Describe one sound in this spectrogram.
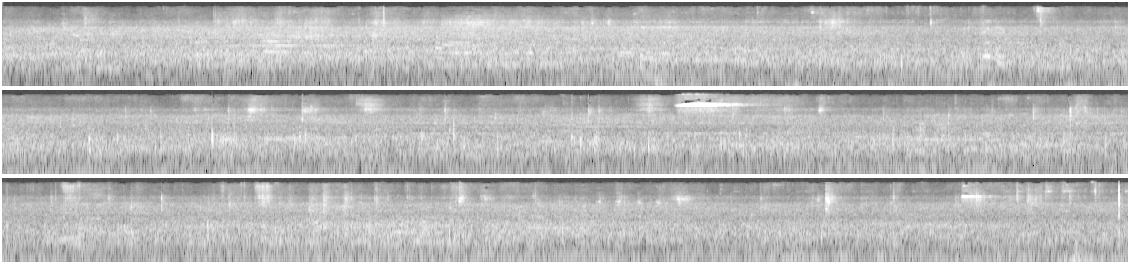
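A busy crowd murmurs and chatters all around, outdoors.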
